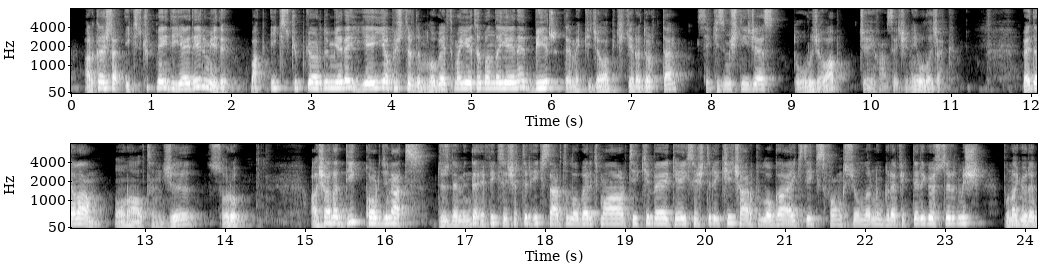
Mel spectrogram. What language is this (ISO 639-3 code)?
tur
